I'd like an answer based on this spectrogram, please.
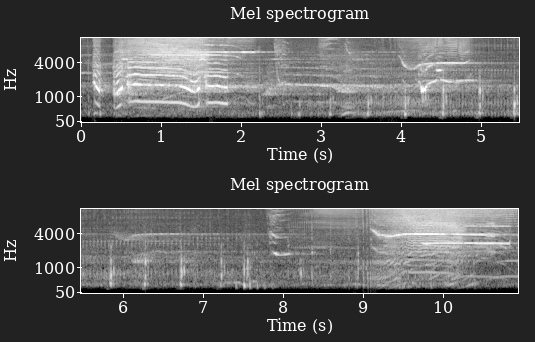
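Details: Beluga whales, recorded underwater for research on whether human-made noise disrupts mother-calf communication: squealing whistles that bend up and down with rich harmonics, a run of sharp clicks through the middle, then a burst of bright whistles at the end.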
